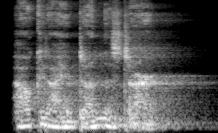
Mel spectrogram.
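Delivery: quiet. A narrator's reading. V's guilty inner thought.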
